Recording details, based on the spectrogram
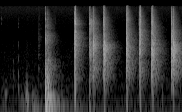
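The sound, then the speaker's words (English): A group claps together in a patterned ritual rhythm, about eight or nine crisp, loud claps landing as one, with short pauses and quick pairs between them. No voices. “The claps got me there.”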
